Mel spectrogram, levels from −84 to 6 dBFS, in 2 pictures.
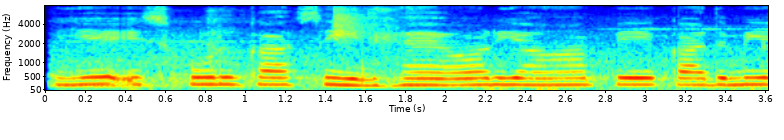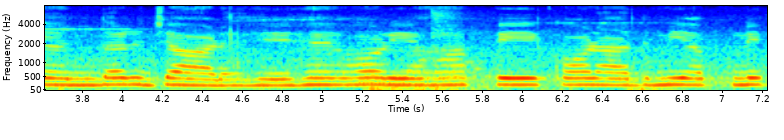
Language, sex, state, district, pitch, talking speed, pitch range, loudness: Hindi, female, Bihar, Katihar, 230 Hz, 175 wpm, 220-235 Hz, -14 LUFS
